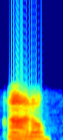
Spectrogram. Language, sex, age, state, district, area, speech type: Malayalam, female, 18-30, Kerala, Wayanad, rural, conversation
